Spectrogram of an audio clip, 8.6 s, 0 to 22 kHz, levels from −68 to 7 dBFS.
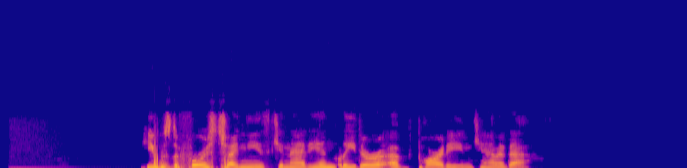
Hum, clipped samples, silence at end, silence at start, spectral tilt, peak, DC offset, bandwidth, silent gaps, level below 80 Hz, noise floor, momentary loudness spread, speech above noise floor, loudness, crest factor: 50 Hz at -50 dBFS; under 0.1%; 2 s; 0.1 s; -5 dB/octave; 0 dBFS; under 0.1%; 7.8 kHz; none; -38 dBFS; -73 dBFS; 7 LU; 58 dB; -16 LUFS; 16 dB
